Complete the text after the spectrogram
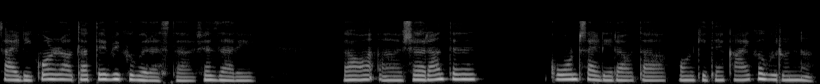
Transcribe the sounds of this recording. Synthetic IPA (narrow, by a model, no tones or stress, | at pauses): sajɽikoɳɾawt̪at̪ːẽbʱiːkʰəbəɾəst̪aɕəd͡zaɾi | ɡaʋãɕəɦɾãt̪ːẽ | koɳsajɽiɾaʋt̪akoɳkit̪ɛ̃kajkʰəbɾuːnːa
